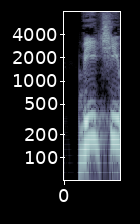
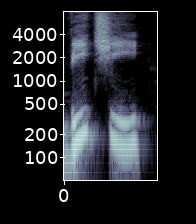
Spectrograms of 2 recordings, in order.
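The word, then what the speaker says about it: VICI: this is a newcomer this is american it'd be vc if it's italian it'd be peachy properties v-i-c-i ticker symbol vichy v-i-c i'm going to pronounce it the italian way because why not vichy properties this is a reit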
